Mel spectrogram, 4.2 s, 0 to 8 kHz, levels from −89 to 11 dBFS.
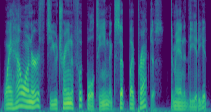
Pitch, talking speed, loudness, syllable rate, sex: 100 Hz, 225 wpm, -18 LUFS, 5.8 syllables/s, male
